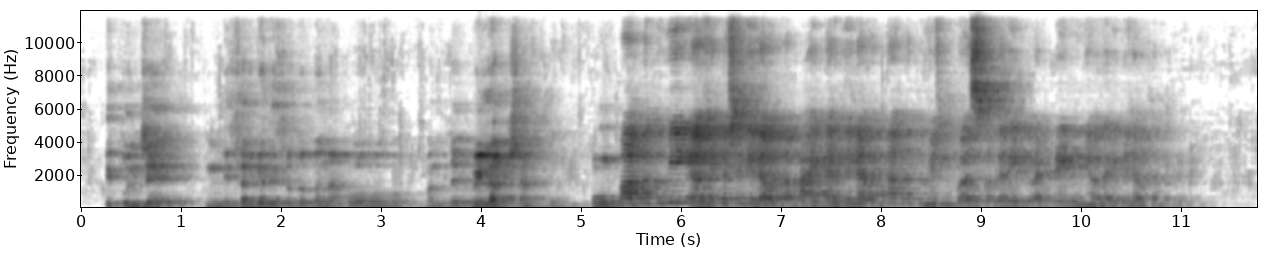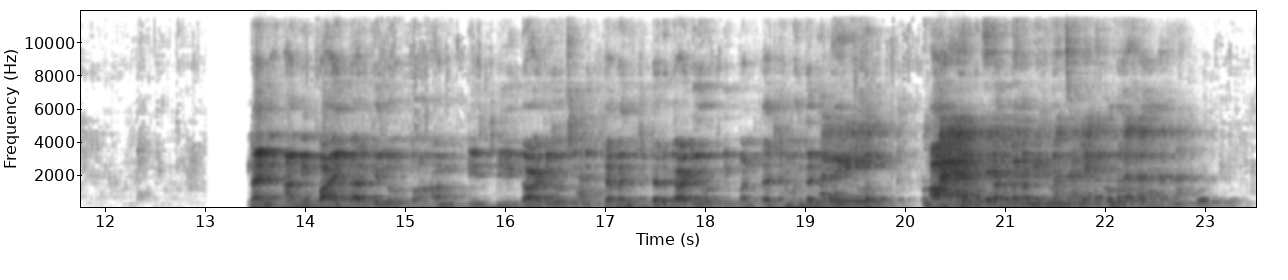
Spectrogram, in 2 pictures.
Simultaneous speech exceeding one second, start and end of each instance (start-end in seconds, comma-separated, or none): 20.4-22.6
